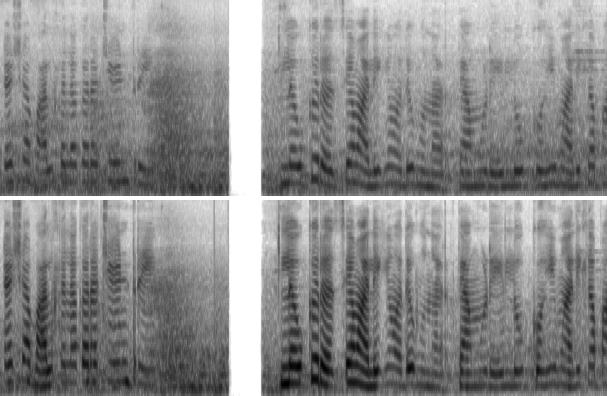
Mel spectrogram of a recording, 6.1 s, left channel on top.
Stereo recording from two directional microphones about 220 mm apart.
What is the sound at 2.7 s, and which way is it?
A woman's voice, 50° right (ahead or behind).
